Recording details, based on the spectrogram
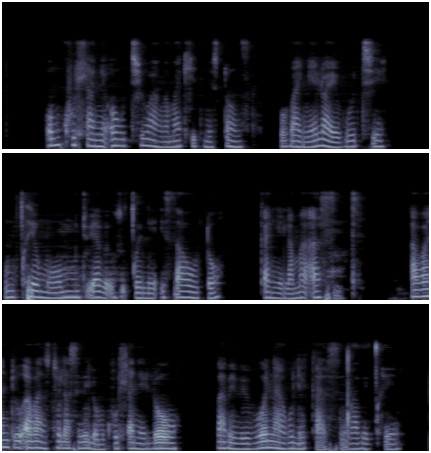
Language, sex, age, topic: North Ndebele, female, 50+, health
